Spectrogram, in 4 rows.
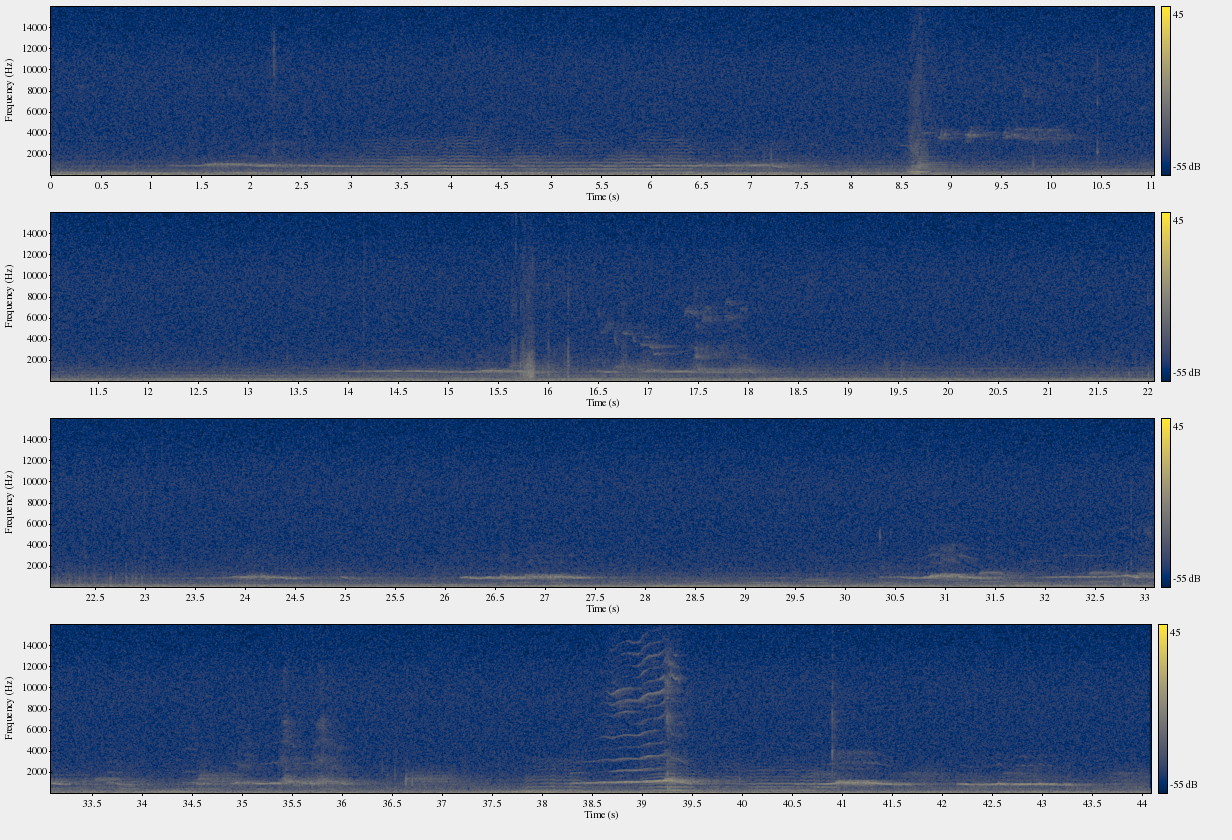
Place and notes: Fen Covert, Halesworth, UK - Tawny owl in the darkening wood
Walking back at dusk through the marshy, spooky wood, I move quickly hoping to outrun the mosquitoes. Planes are always overhead and crows crow in the tree tops. Suddenly I hear an owl and stop. The call gets closer and all at once a dark shape flies across my path and zigzags away into the darkness between the trees. Maybe it was a trick of the fading light but it was much bigger than I expected. Western Europe is losing its bird populations fast. For future listening I want to be able to hear them still.
18 July 2018, ~21:00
